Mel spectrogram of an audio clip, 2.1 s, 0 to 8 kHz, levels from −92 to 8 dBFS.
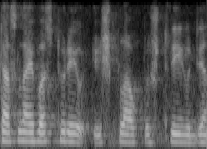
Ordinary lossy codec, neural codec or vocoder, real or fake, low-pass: Opus, 16 kbps; none; real; 7.2 kHz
